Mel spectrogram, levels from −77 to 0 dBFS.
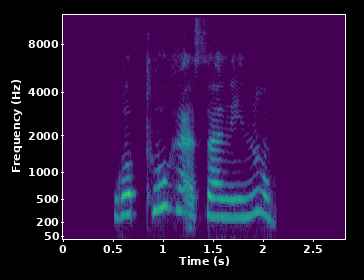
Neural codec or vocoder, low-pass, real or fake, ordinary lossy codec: codec, 24 kHz, 3 kbps, HILCodec; 10.8 kHz; fake; Opus, 16 kbps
